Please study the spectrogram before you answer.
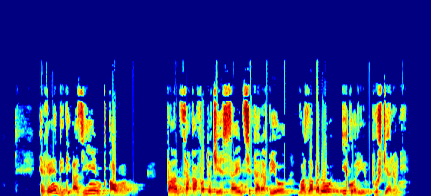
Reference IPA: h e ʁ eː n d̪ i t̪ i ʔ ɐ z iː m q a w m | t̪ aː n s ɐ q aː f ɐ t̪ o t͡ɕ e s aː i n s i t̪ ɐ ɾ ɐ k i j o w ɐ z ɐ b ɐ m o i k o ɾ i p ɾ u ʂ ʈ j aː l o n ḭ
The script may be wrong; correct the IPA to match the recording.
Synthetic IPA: h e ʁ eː n d̪ i t̪ i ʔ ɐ z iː m q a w m | t̪ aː n s ɐ q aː f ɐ t̪ o t͡ɕ e s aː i n s i t̪ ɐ ɾ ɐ q i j o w ɐ z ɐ b ɐ n o i k o ɾ i p ɾ u ʂ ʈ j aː l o n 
